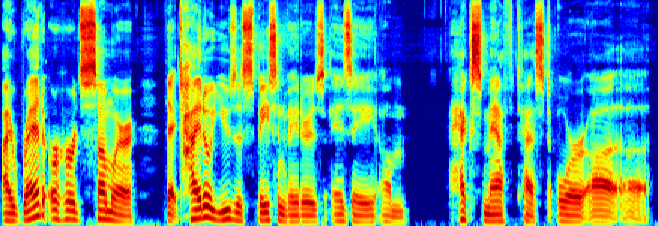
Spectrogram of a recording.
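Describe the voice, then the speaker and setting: On a casual retro gaming podcast, this co-host keeps things relaxed, though he stumbles over words at times. He speaks slowly in a lowish voice. The recording is dry and of studio quality.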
